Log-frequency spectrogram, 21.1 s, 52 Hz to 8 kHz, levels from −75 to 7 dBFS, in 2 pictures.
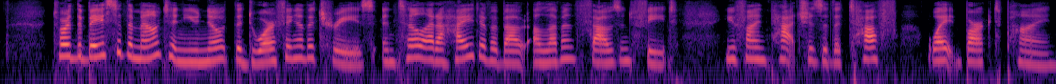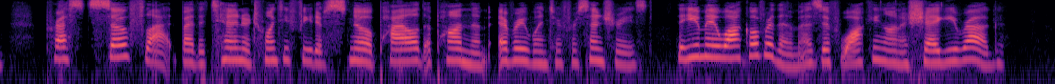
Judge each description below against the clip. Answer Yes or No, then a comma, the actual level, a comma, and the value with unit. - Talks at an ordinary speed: Yes, average, 175 wpm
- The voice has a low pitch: No, high, 215 Hz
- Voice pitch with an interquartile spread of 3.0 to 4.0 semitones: Yes, average, 3.6 semitones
